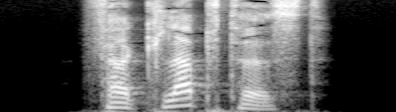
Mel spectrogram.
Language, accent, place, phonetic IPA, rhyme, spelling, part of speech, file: German, Germany, Berlin, [fɛɐ̯ˈklaptəst], -aptəst, verklapptest, verb, De-verklapptest.ogg
- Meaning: inflection of verklappen: 1. second-person singular preterite 2. second-person singular subjunctive II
